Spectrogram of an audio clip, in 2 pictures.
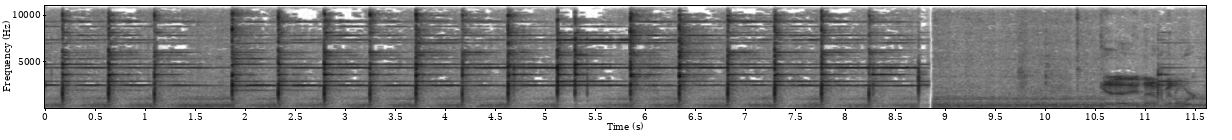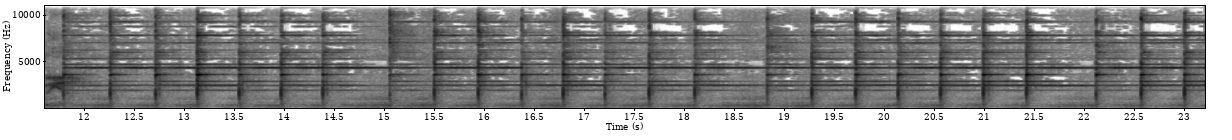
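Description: A hammer striking hot square steel bar on an anvil, tapering it to a point. Quick, even blows come about three a second, and the anvil rings after each one. The blows stop about nine seconds in and start again about three seconds later.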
